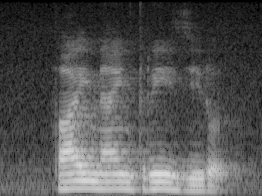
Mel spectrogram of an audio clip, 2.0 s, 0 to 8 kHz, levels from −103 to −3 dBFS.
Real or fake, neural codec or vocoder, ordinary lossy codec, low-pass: real; none; none; none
